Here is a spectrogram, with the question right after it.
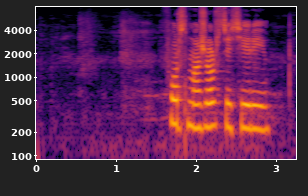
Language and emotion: Russian, neutral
